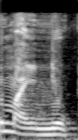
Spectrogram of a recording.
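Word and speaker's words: minute: Cells R extremely मायन्यूट. आता spelling कशा आहे बघा, मायन्यूट आहे, स्पेलिंग मिनिट सारखीच आहे, मायन्यूट याचा अर्थ अतिशय लहान, इन साईज.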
